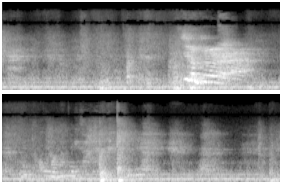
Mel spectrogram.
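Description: Judo throw practice on tatami: a loud vocal cry from one of the judoka, lasting about a second, about three seconds in as the throw goes in. Then two sharp thuds of bodies hitting the mat, a third of a second apart, near six seconds, with quieter rustling of judogi and feet on the mat around them.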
